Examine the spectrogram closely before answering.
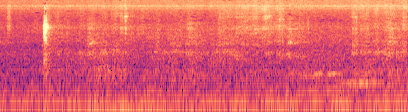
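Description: A marker squeaks softly across paper.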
